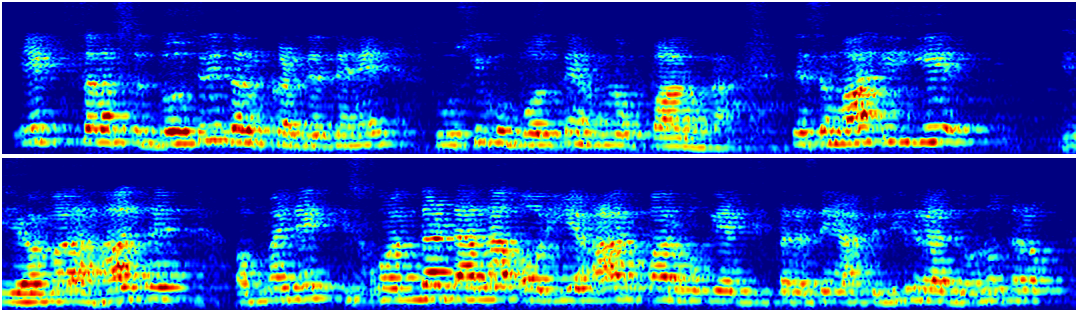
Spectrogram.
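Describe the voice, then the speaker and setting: A man teaching an English grammar lesson at a whiteboard, his voice fairly high. He spells each word out letter by letter before explaining it at an unhurried pace. He sounds a little distant from the camera, and the bare room adds heavy echo. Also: a bit bright. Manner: spells words out letter by letter, then explains slowly. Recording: very echoey room, voice off-mic.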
